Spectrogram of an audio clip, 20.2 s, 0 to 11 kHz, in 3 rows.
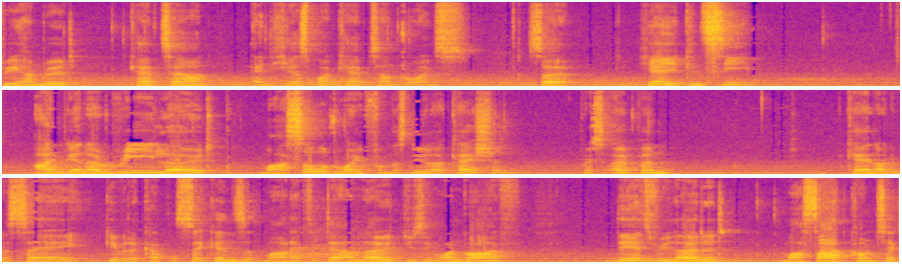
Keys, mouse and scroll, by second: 0.9 click, 1.1 click, 2.0 click, 2.2 click, 2.9 click, 3.1 click, 6.2 click, 8.2 click, 9.3 click, 10.5 click, 11.6 click, 19.3 click.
